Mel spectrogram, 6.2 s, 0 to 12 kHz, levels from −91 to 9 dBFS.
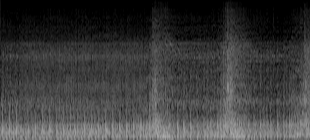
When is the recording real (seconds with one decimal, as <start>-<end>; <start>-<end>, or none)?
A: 0.0-0.4; 2.9-6.2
